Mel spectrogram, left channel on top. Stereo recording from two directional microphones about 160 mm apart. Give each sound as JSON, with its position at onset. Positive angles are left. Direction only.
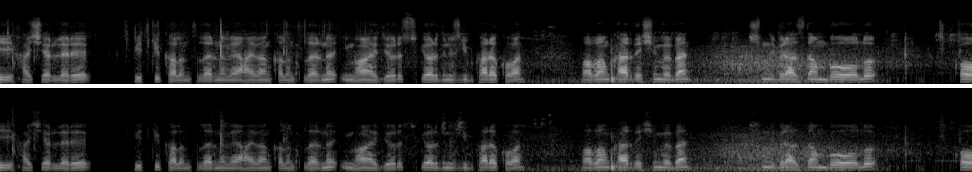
{"t": 0.0, "sound": "speech", "side_deg": 15}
